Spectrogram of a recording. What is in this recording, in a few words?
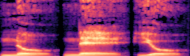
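"noneyo", concatenated syllables; Affixing experiment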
